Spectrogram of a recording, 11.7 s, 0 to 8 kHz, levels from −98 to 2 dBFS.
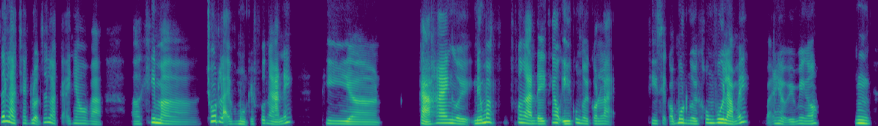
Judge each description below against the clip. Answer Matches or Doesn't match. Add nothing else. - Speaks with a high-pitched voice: Doesn't match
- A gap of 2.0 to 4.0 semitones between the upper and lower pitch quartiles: Doesn't match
